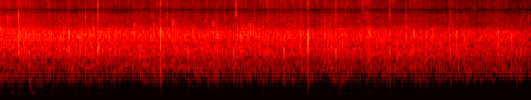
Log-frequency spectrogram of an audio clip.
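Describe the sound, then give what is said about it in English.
A steady wash of audience applause for the University of Sydney for hosting the event: many hands clapping densely and evenly at a moderate level, with a few sharper individual claps standing out, sustained throughout without any talking. “Can we just get one big round of applause for them for putting this on?”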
